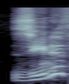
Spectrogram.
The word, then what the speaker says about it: Zenith: feature this character uh Zenith I guess is how you pronounce her name yeah like the old TV sets but yeah I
